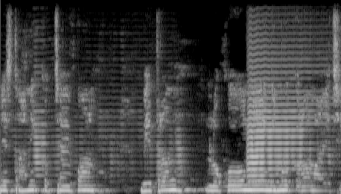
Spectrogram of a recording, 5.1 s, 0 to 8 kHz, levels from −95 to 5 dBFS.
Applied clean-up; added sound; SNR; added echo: classical method WPE with log-MMSE.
